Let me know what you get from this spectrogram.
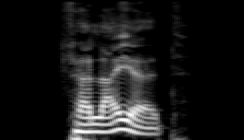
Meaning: second-person plural subjunctive I of verleihen
- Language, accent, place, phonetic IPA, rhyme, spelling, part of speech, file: German, Germany, Berlin, [fɛɐ̯ˈlaɪ̯ət], -aɪ̯ət, verleihet, verb, De-verleihet.ogg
